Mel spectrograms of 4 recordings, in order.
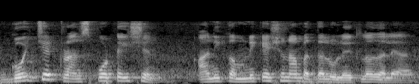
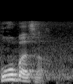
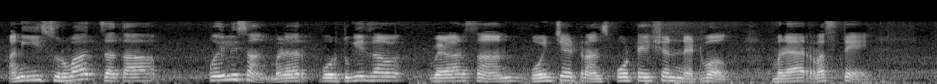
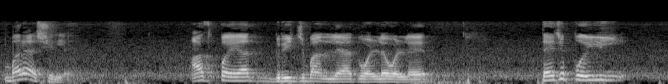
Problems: constant background noise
